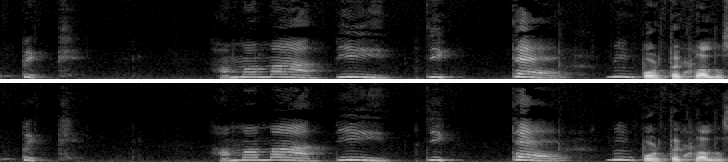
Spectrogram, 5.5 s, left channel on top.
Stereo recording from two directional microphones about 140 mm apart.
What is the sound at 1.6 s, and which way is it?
A child's voice, 25° left (ahead or behind).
